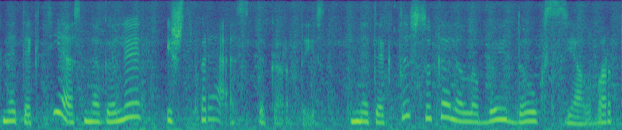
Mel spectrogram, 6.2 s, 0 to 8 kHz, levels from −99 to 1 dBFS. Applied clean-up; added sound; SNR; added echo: none; Train; 14 dB; none.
